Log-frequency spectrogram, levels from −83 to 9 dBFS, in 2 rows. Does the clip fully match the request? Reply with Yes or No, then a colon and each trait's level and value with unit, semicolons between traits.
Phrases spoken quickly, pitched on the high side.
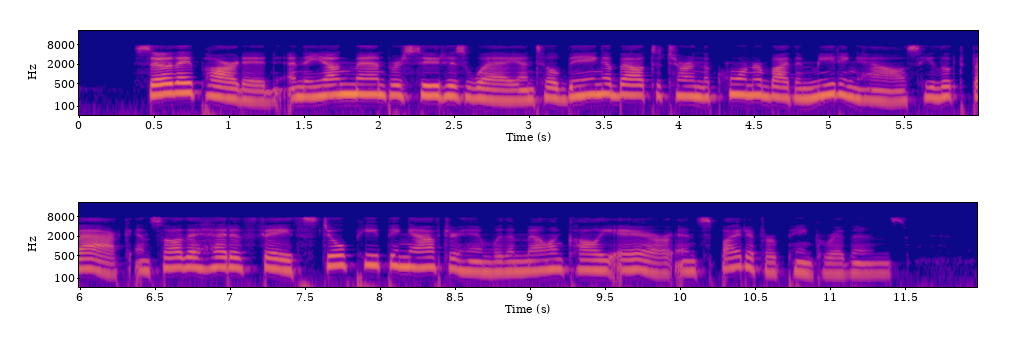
Yes: fast, 225 wpm; high, 200 Hz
